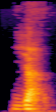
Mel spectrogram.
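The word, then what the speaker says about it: γεια: It's actually pronounced ya.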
